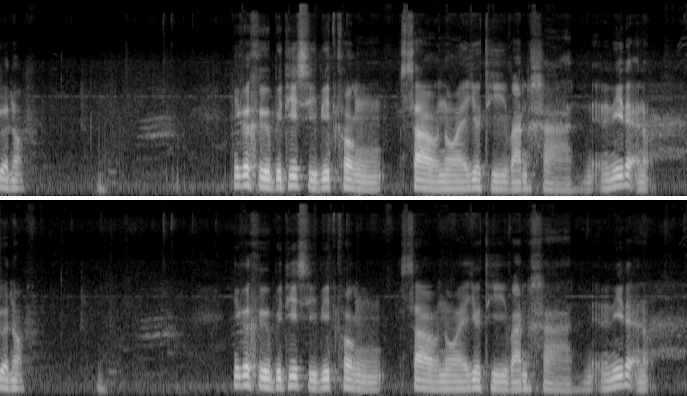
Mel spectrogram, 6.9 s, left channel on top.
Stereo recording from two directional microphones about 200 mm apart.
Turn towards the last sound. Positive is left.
turn(degrees=-10)  # may be behind; listen again after turning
